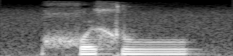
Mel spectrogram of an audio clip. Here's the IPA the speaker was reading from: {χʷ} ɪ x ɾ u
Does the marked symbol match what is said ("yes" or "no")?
yes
